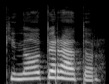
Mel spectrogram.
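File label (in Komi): "кинооператор", Komi, female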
